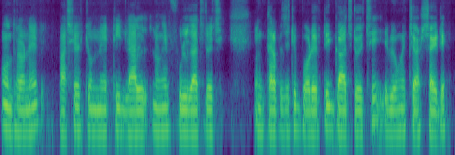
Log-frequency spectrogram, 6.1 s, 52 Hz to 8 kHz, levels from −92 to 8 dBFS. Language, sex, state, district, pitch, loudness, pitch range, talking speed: Bengali, male, Tripura, West Tripura, 115 Hz, -21 LUFS, 110-125 Hz, 215 wpm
